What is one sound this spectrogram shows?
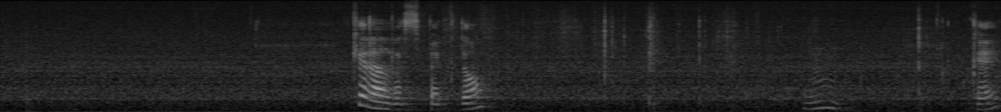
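A card is laid softly down on a cloth.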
